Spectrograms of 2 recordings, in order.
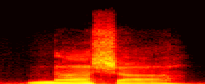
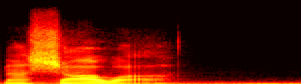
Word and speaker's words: Nashua: Uh, there is also a Nashua in Iowa, so I I know how to pronounce it. podcast guy kept saying nasha and I cried. Oh no. Nasha nashawa.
